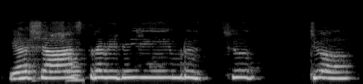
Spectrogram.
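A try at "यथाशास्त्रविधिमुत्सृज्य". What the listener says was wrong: विधी दीर्घ नका करू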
